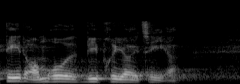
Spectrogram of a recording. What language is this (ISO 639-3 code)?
dan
